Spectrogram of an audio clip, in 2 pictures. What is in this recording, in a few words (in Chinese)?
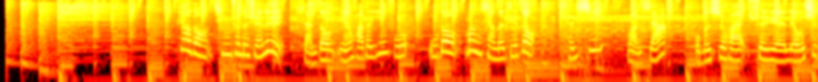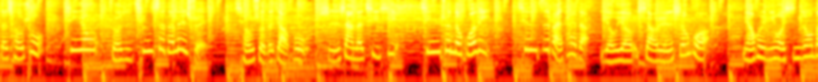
娱乐 播报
